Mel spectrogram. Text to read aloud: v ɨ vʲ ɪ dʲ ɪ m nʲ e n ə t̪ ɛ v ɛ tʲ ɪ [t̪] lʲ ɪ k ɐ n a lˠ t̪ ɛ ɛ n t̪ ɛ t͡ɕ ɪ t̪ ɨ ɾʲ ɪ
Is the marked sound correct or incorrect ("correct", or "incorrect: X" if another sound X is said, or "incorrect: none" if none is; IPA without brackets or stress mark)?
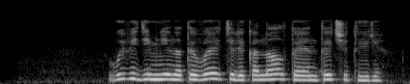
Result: incorrect: none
